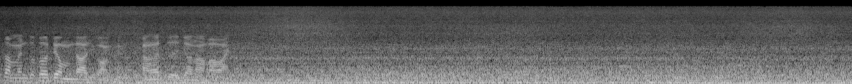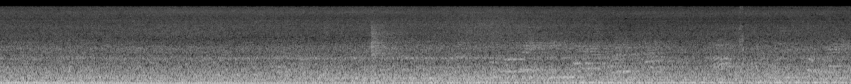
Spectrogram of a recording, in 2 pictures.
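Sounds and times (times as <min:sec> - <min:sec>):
standing train humming and hissing: 0:00.0 - 0:17.0.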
